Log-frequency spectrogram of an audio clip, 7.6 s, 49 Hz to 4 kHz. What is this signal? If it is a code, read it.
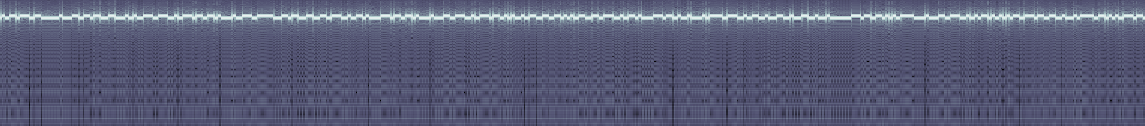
RTTY, about 45.45 baud. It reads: VULCAN GATLING GUN FIRING 3,000 ROUNDS PER
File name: fsk170 / USS-New-Jersey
